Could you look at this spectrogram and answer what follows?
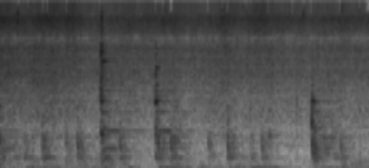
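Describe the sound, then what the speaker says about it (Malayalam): Onions frying in a pan for a Kerala-style egg roast, stirred with a spoon, steady loud sizzle with a few sharp scrapes of the utensil against the pan, close up and with no talking. "നന്നായിട്ട് ഇളക്കി കൊടുക്കുക."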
